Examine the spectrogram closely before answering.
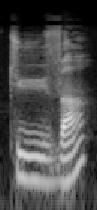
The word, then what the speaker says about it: vas: Basically you pronounce it like for the tu because you don't pronounce the final S, okay, il va, elle va, okay, je vais, tu vas, il va, elle va.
